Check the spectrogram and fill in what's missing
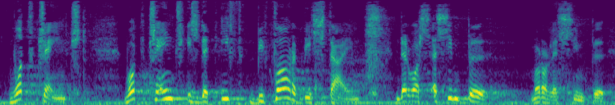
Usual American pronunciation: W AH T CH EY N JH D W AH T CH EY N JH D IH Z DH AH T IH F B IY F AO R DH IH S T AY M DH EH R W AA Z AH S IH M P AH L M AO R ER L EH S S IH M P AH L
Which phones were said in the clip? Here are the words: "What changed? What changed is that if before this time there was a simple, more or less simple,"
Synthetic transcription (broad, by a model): W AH T CH EY N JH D W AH T CH EY N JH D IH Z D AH T IH F B IY F AO R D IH S T AY M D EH R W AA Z AH S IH M P L M AO R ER L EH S S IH M P L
